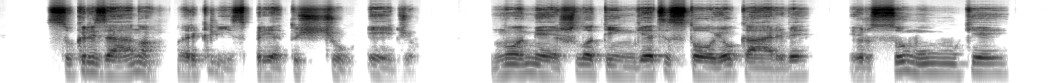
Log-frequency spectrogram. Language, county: Lithuanian, Šiauliai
